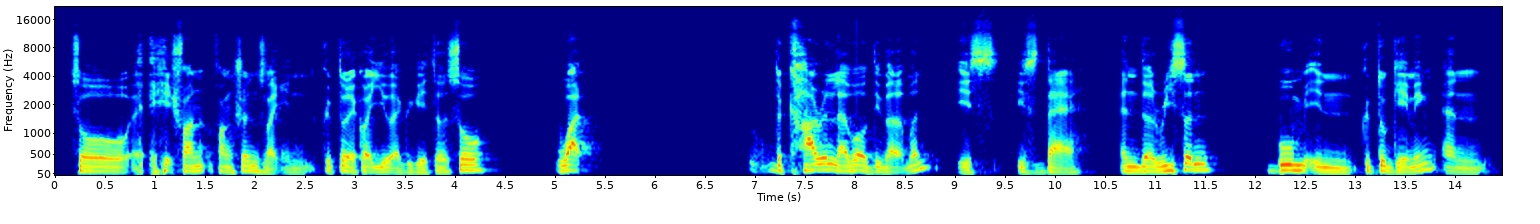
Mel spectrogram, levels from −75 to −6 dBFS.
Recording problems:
none

